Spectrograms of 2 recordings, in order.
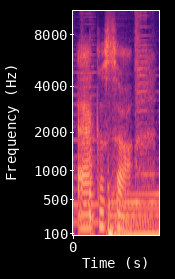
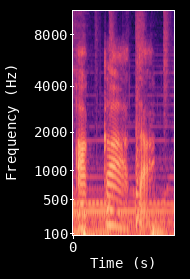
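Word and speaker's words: Agata: 英文的发音虽然是 Agatha，但它的名字其实是 Agada。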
